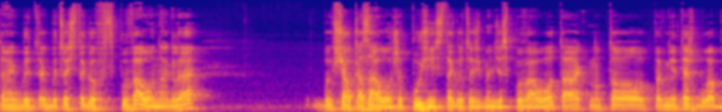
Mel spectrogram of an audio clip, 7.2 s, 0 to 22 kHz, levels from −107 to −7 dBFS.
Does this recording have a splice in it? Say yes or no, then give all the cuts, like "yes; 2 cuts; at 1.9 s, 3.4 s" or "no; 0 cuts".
no; 0 cuts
